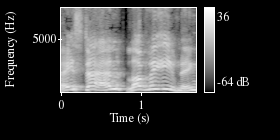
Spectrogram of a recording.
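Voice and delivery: friendly, neighborly yell, high and loud.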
